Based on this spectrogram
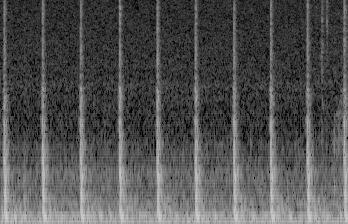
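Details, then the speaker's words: Car cabin: sharp, even ticks about three and a half times a second from behind the dashboard over a low hum; stopped by turning a dash control fully left and switching a button on. "hey how's it going guys you want to fix the ticking sound on the side of the car that sounds like this"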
